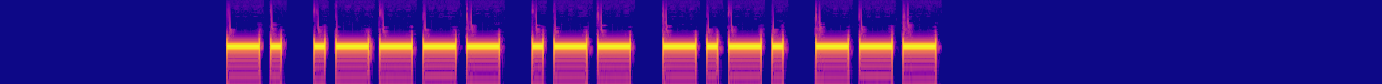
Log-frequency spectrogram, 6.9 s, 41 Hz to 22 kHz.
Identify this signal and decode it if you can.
Morse code, heard as a keyed tone, about 22 wpm, 700 Hz. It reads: N1WCO
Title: USA Call Signs - 5 Characters - Repeated 3x - 22wpm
